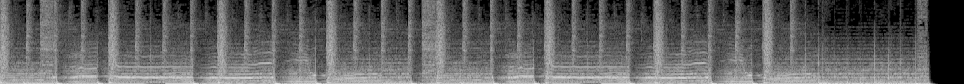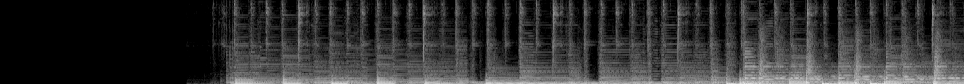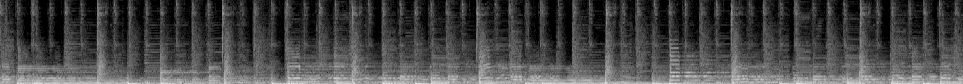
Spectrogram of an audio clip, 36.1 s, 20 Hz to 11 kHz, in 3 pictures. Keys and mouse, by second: 1.0 b, 2.1 b, 2.7 b, 3.7 middle click, 4.3 b, 5.4 b, 6.3 middle click, 8.7 click, 9.6 click, 9.8-11.3 drag, 11.8-12.4 ], 12.4-16.9 drag, 17.2 a, 18.2 middle click, 19.0 middle click, 19.9 shift+middle click, 20.7 middle click, 21.4 shift+middle click, 23.2 ctrl+i, 23.7-27.3 typing, 28.4 b, 29.2 b, 29.8 middle click, 31.0 click, 31.7 click, 32.5 click, 33.4 click, 34.9-36.1 drag.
